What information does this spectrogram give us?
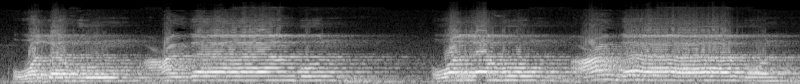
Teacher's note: Cara membacanya adalah jelas, tidak mendengung pendek. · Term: idhar syafawi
